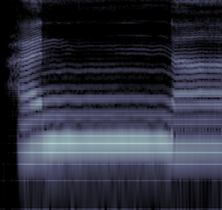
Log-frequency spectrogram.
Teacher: آپ نے ان کو 1 الف کی مقدار دینا ہے، عنا، ناک میں اچھے سے گنگنی آواز لے کے جانی ہے ، نون مشدد اور میم مشدد پہ اچھے سے غنہ کرنا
